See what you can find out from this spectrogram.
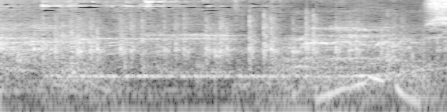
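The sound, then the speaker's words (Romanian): A horse, a mare named Beatrice, neighs loudly near the end, its whinny rising and falling, while steady hoof clip-clops and a constant background noise run through the whole clip. “Eu sunt Beatrice. Care Beatrice? Iapa de la ursitoare, darul tău din tâi.”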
